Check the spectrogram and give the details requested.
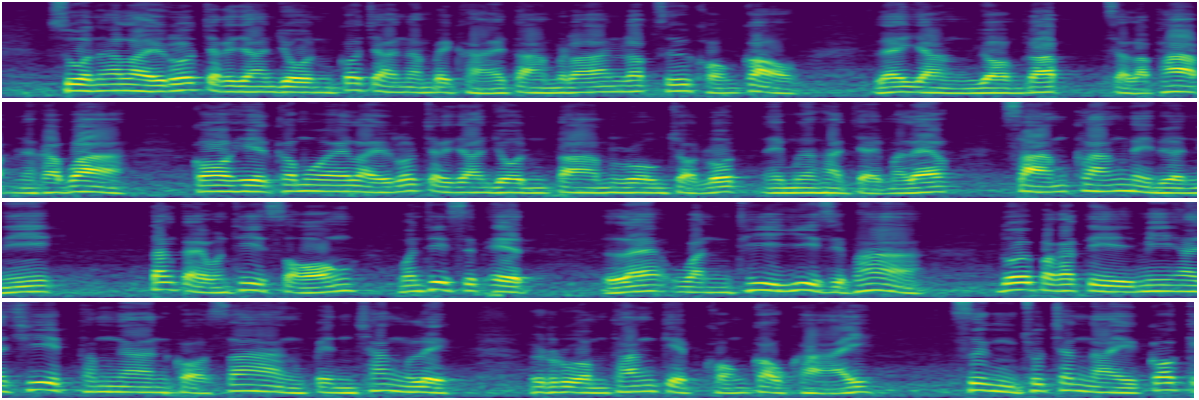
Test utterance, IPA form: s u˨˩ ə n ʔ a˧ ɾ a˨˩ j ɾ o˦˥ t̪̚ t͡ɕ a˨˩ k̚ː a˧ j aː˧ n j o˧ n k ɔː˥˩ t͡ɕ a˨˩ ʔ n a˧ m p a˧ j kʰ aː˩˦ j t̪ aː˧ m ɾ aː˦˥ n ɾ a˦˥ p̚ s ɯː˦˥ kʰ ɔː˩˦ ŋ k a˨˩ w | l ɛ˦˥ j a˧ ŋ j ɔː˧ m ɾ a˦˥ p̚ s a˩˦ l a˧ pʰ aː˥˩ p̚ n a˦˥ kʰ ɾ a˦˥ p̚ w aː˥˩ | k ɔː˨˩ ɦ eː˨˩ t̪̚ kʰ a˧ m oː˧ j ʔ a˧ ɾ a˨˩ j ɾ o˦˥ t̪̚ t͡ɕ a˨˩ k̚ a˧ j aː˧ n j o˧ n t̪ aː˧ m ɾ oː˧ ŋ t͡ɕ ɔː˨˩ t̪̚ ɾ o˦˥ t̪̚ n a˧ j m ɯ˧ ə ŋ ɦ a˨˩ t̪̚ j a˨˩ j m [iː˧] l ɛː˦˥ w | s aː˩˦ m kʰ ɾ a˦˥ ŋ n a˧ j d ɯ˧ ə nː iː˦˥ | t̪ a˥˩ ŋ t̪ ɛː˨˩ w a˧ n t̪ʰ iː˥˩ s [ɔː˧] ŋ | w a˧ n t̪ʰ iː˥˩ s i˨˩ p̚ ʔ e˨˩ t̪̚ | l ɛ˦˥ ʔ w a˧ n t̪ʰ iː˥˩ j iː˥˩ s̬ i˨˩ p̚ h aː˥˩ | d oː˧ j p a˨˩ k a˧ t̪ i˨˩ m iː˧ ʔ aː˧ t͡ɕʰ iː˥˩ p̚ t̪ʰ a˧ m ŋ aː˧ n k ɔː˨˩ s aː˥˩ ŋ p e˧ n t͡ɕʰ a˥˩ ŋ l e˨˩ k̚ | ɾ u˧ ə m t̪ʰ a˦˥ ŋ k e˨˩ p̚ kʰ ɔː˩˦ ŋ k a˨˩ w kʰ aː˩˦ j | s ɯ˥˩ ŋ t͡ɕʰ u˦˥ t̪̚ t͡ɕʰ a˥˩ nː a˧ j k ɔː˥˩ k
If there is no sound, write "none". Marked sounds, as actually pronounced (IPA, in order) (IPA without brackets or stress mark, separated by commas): aː˧, ɔː˩˦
